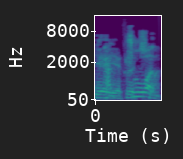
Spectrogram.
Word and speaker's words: 박주원: 박주원, 박주원. 그렇죠. 발음 잘하셔야 됩니다. 박주원입니다.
